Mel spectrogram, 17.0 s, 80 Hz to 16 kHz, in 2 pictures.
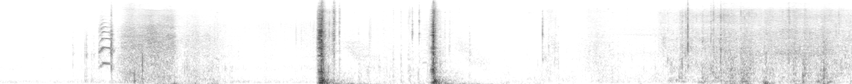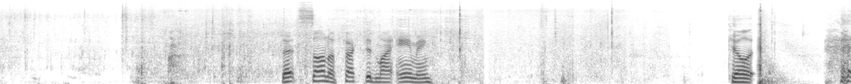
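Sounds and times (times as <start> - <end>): rustling noise: 1.1 - 4.1, 12.8 - 15.6
shotgun shots: 3.2 - 3.6, 16.1 - 16.7.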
